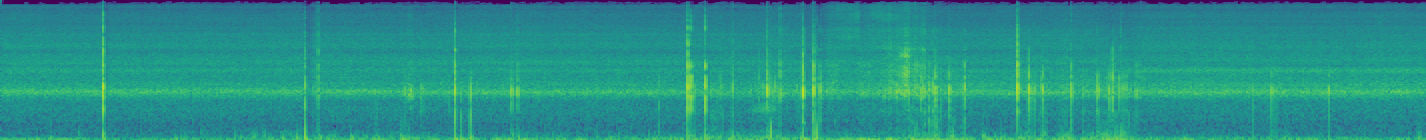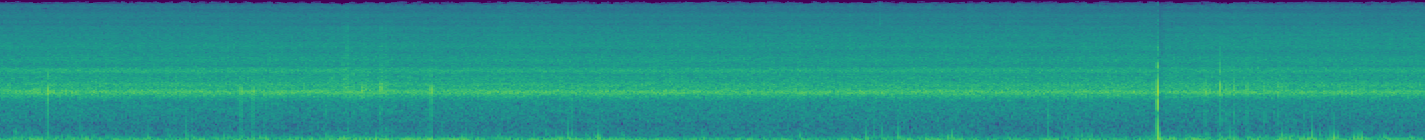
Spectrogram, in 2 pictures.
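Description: River rapid in flood, whitewater rushing steadily over boulders. A short stretch of knocks and low rumble comes about a third of the way through, with a few single clicks elsewhere.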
